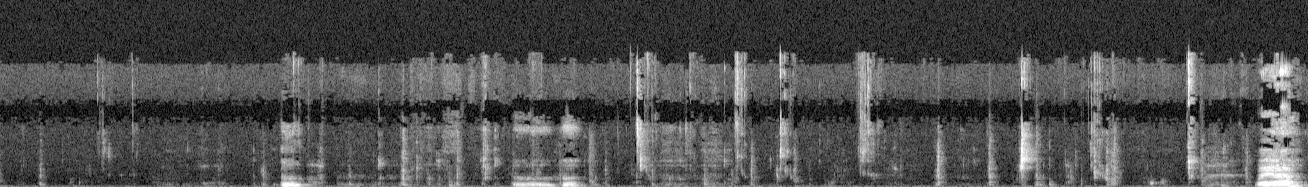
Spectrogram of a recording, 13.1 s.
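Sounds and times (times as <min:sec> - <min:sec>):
wet chewing mouth sounds: 0:00.2 - 0:12.6
person humming: 0:02.8 - 0:03.2, 0:05.1 - 0:05.9.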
